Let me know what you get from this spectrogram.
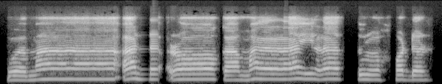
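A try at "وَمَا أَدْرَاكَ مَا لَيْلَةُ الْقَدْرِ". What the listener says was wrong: kamanya jangan kamal, kama ya.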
